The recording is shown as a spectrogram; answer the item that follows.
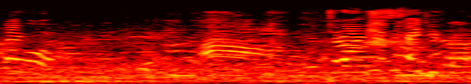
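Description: Children talking and calling out in short, high-pitched bursts.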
